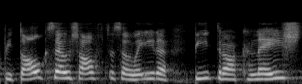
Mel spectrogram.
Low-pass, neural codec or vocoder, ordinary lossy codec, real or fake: 7.2 kHz; codec, 16 kHz, 1.1 kbps, Voila-Tokenizer; none; fake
